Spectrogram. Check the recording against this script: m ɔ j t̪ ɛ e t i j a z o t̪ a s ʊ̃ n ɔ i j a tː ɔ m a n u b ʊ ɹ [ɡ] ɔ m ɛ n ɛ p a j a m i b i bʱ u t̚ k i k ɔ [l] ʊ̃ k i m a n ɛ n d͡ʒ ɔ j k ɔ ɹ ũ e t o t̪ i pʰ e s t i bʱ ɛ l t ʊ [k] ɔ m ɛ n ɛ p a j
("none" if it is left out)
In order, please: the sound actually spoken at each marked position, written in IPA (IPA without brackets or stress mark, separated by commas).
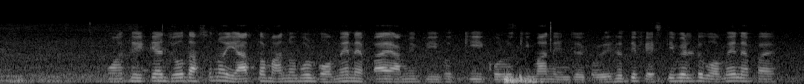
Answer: ɡ, ɹ, ɡ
